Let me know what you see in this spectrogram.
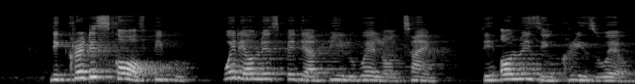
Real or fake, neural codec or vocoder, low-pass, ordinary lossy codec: real; none; 9.9 kHz; none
